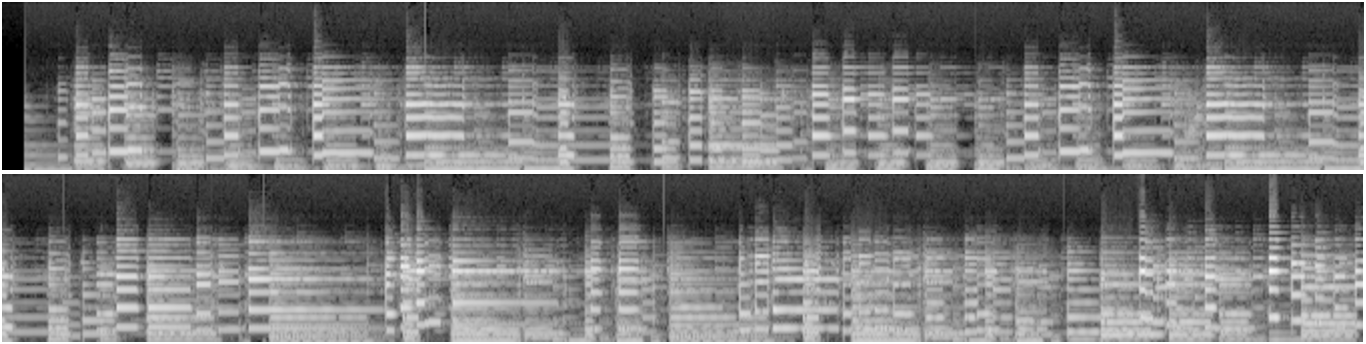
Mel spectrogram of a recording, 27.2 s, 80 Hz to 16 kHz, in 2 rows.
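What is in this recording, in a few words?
Street Guitars Cheerful Melody, 120 bpm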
